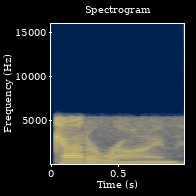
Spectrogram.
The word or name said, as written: catarrhine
